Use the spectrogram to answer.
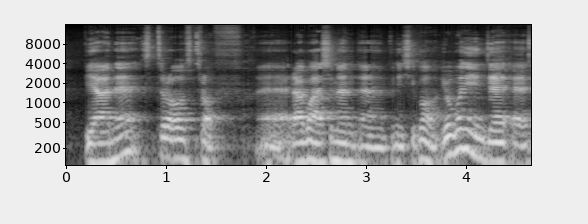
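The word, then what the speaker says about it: Bjarne Stroustrup: 그래서 이제 요분이 지금 비아네 스트로스트로프, 좀 이름이 좀 발음하기가 어렵습니다. 비아네라고 발음하더라고요. 비아네 스트로스트로프 라고 하시는 분이시고, 요분이 이제 C++ AT&T Bell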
